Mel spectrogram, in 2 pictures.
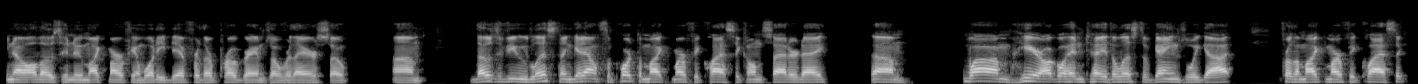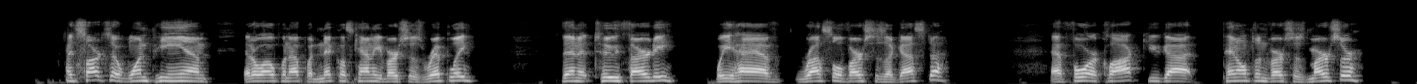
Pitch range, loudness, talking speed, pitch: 115-150 Hz, -18 LUFS, 175 wpm, 130 Hz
